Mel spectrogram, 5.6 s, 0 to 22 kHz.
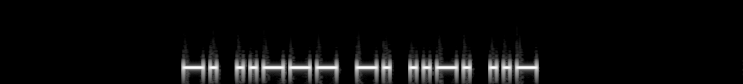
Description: Morse code, heard as a keyed tone, about 25 wpm, 700 Hz. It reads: N2NFU
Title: Speed Racing - USA Call Signs 20wpm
